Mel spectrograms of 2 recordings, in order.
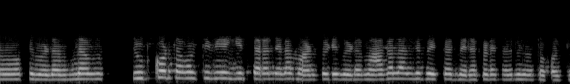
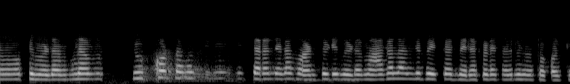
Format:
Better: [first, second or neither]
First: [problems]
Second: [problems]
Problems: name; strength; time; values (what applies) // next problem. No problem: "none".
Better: first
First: none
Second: noise reduction (neural mask model DeepFilterNet 3)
